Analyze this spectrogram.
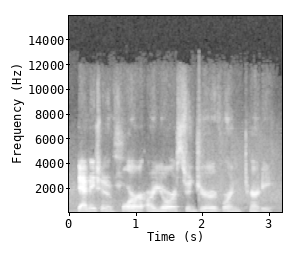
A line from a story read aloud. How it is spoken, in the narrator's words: he whispers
